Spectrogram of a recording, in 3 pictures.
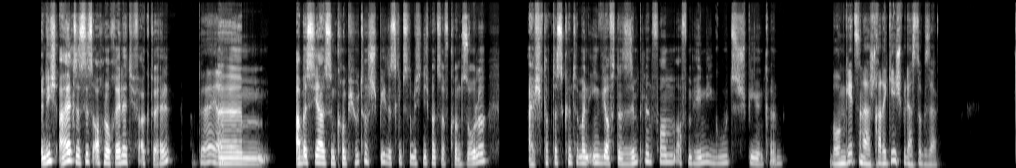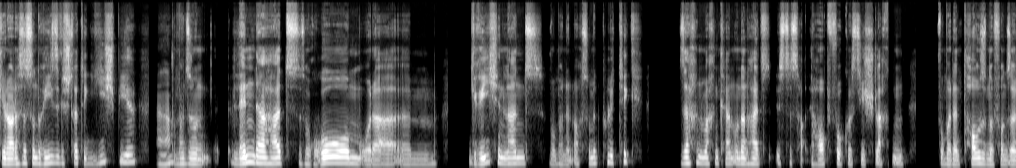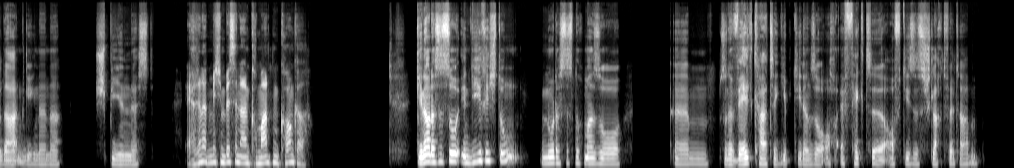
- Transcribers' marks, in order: "nicht mal" said as "nichtmals"
- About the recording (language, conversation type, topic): German, podcast, Welche Apps erleichtern dir wirklich den Alltag?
